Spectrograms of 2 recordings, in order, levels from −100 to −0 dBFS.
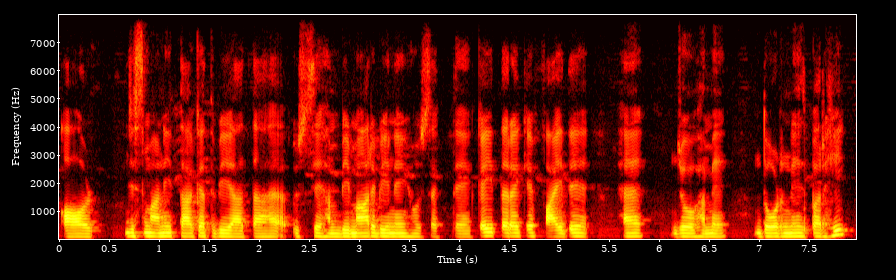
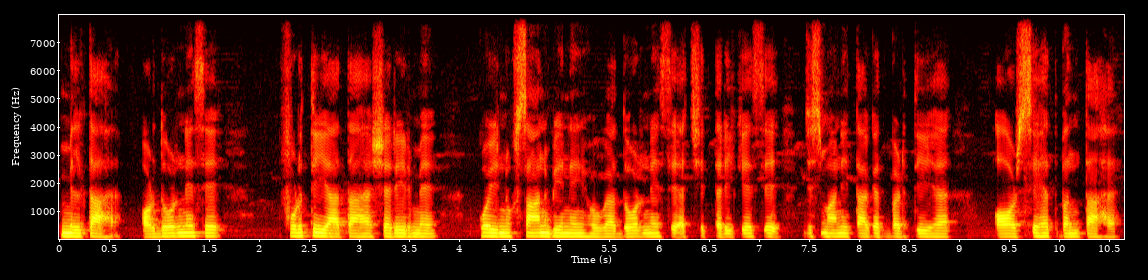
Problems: none marked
